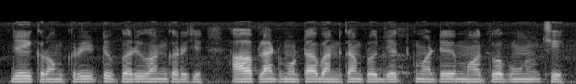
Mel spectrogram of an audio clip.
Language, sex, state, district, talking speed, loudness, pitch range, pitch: Gujarati, male, Gujarat, Valsad, 135 wpm, -20 LUFS, 120-125 Hz, 125 Hz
